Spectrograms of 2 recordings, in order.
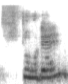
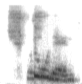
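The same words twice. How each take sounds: First: The word begins with a plain s sound. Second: The word begins with an sh sound. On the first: The speaker calls it wrong. "not student" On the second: The speaker calls it right. "but student. Sh and then t"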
